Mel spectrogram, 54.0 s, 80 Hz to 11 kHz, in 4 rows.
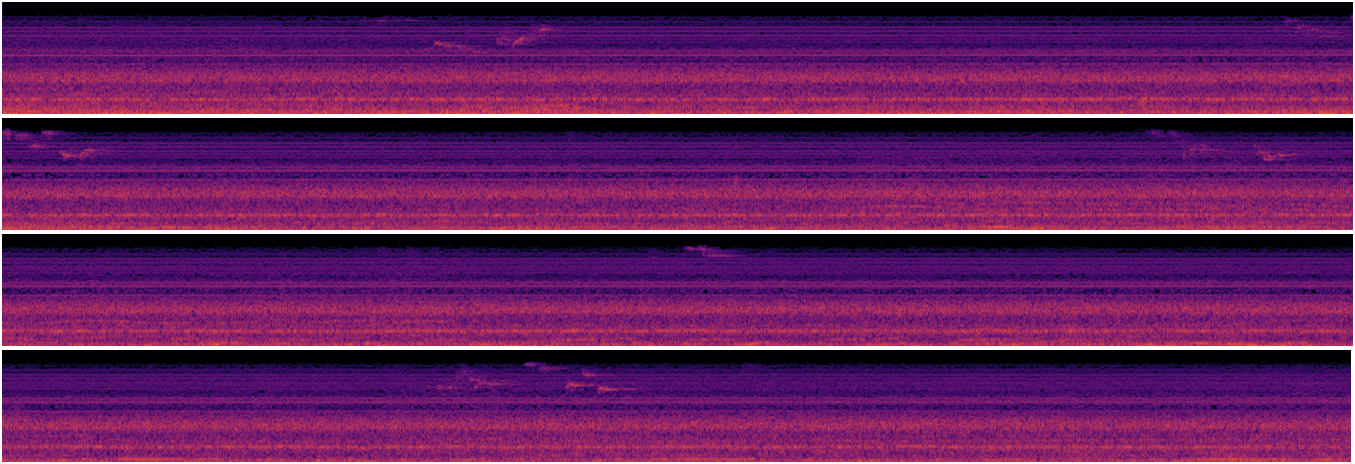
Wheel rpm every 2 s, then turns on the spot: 0, 0, 0, 0, 0, 0, 0, 0, 0, 0, 0, 0, 0, 0, 0, 0, 0, 0, 0, 0, 0, 0, 0, 0, 0, 0, 0.
none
